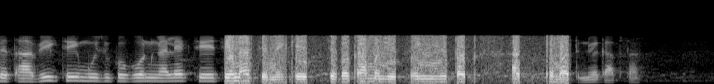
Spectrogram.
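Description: From 2.25 s to 5.71 s the decoder applies the wrong companding law: samples written as A-law are read back as mu-law, a mu-law and A-law mix-up. Each 8-bit code maps to the wrong level, so loud and soft parts of the speech are scrambled, and the quietest samples are pushed well above silence. The speech turns harsh and distorted, with noise in the gaps. Outside that span the band-limited G.711 telephone coding sounds as expected.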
